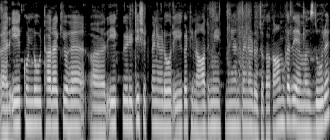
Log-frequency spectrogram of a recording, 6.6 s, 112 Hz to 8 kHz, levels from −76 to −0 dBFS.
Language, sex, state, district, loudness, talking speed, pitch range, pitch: Rajasthani, female, Rajasthan, Nagaur, -18 LUFS, 190 wpm, 165-180 Hz, 175 Hz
